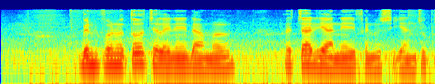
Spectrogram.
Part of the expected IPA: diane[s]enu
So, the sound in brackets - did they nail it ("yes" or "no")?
no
